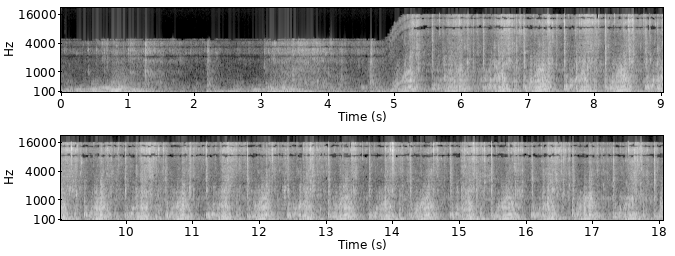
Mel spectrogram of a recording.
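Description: A washing machine agitator churns back and forth with a rhythmic whoosh.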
